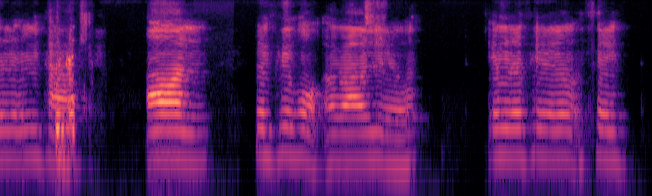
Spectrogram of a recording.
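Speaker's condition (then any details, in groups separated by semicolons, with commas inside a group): Traumatic brain injury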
